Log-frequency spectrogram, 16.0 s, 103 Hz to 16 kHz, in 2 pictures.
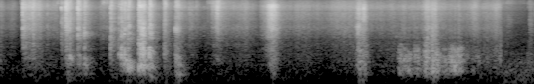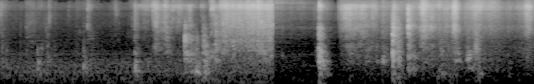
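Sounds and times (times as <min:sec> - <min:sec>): packaging rustling and crinkling: 0:00.2 - 0:07.6, 0:13.1 - 0:16.0.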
